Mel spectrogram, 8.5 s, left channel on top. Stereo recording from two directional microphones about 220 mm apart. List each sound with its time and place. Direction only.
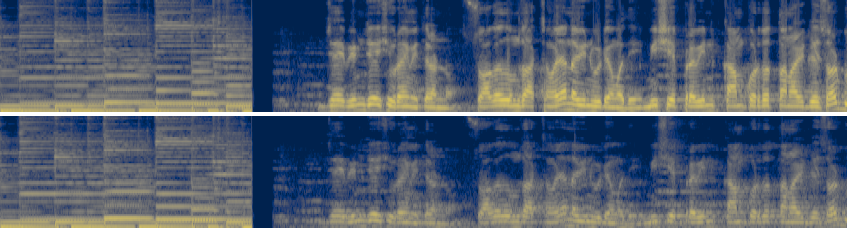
0.0 s music: centre (ahead or behind)
3.2 s a man's voice: 45° left (ahead or behind)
